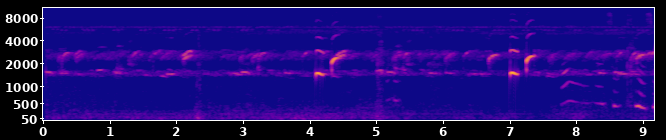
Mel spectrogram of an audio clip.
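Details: Coqui frogs call through the night in Kona, Hawaii: sharp two-note 'co-QUI' whistles rising from a dense, ringing chorus.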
